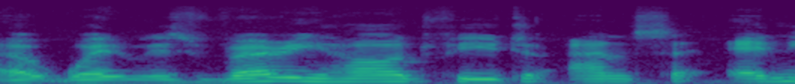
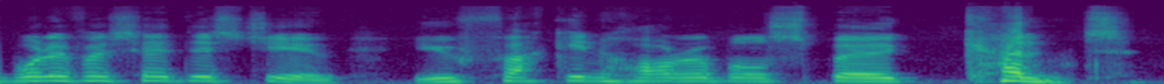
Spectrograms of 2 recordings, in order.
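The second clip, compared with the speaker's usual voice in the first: nasty mock insult; 5 semitones higher, 5 dB louder than usual. Retelling the judge's taunt in a nasty mock voice. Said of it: "such a fucking nasty manner".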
